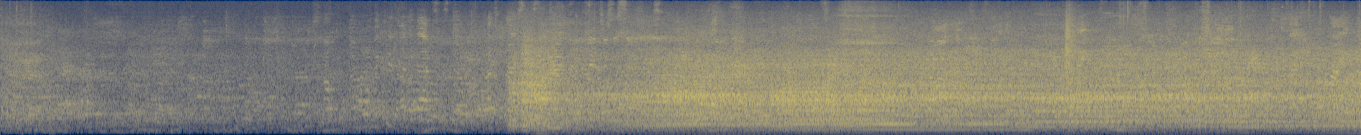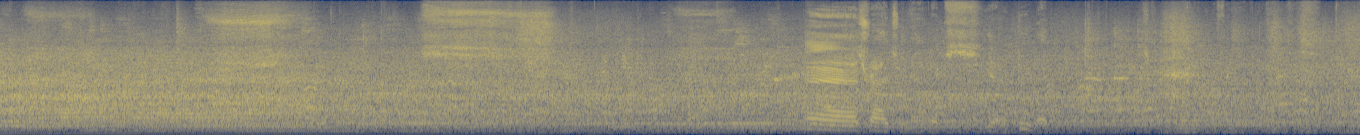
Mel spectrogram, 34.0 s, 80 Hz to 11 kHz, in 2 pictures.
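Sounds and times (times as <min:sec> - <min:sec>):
chatter of many people: 0:00.0 - 0:34.0.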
